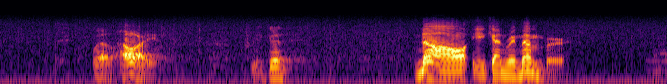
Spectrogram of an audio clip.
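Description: A man speaks close by in short, lively bursts.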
